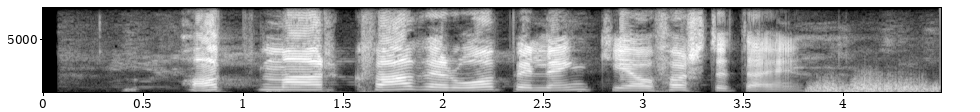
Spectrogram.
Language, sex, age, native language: Icelandic, female, 70-79, Icelandic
